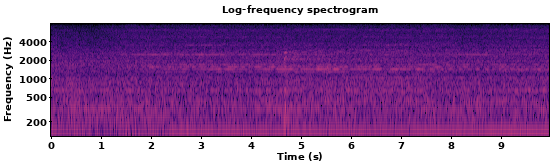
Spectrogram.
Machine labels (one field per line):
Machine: fan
